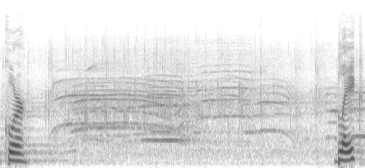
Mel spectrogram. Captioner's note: attendees applaud; attendees cheer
